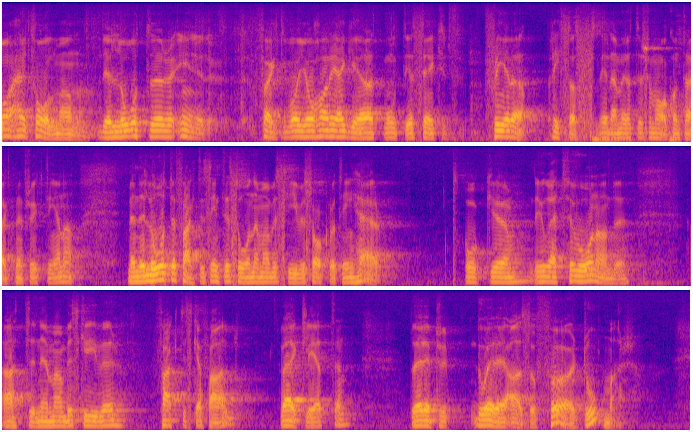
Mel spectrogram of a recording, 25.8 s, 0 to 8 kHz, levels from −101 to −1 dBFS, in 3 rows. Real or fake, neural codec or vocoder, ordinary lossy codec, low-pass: real; none; none; none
